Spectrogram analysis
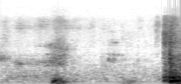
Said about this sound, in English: Hold on, let me close that door. Can you hear all this?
